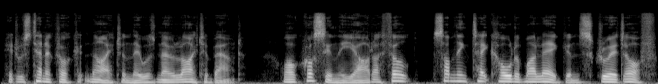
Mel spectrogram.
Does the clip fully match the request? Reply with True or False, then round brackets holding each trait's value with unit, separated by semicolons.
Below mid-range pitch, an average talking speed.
False (110 Hz; 255 wpm)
